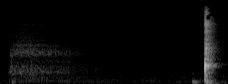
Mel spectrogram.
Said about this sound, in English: Before slapping it over and over.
